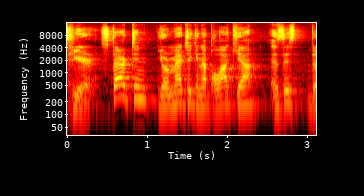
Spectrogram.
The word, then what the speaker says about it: Appalachia: starting your magic in apalachia is this the right way to pronounce this yeah yeah that's that's close Okay how do you say it Appalachia is the English pronunciation okay starting your magic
